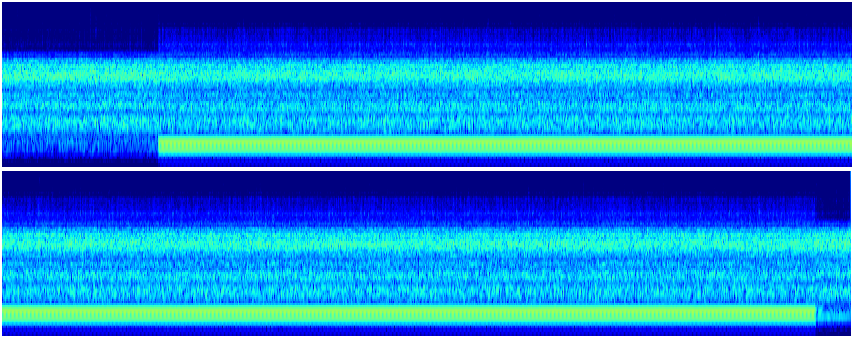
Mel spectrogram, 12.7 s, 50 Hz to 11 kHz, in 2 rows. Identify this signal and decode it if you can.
Telephone call progress tone (North American or UK plan), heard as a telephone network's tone, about 350, 450 Hz, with phone line noise and room echo. Dial tone.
